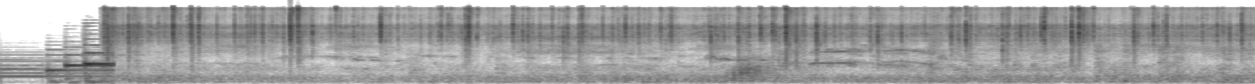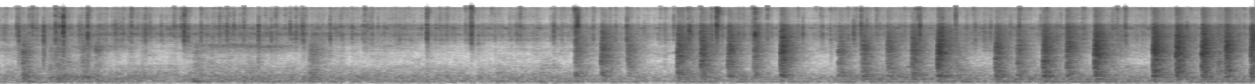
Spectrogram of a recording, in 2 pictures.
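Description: A bonfire crackles and pops loudly outdoors.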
